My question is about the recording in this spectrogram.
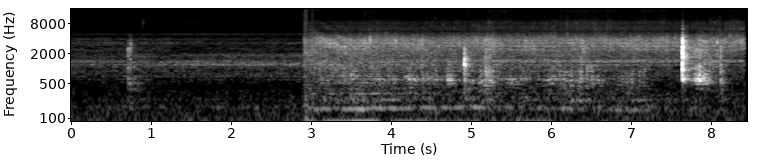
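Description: Butter and olive oil heating in a nonstick pan, faint at first, then sizzling from about three seconds in while a wooden spoon stirs it. A few sharp knocks of the spoon against the pan come in the second half, the loudest near the end.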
